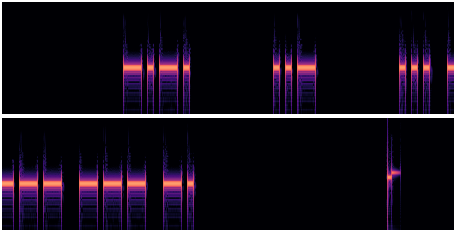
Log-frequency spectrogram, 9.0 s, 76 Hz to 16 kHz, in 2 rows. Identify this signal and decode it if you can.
Morse code, heard as a keyed tone, about 20 wpm, 700 Hz. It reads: C U SOON
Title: Common QSO Phrases - 2x Word-Spacing - 20wpm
